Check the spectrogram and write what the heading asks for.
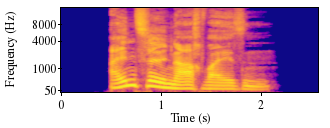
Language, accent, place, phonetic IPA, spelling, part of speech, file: German, Germany, Berlin, [ˈaɪ̯nt͡sl̩ˌnaːxvaɪ̯zn̩], Einzelnachweisen, noun, De-Einzelnachweisen.ogg
- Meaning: dative plural of Einzelnachweis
